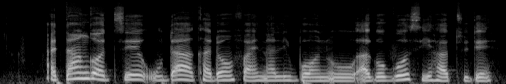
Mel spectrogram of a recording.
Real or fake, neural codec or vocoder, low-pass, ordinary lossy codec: real; none; 19.8 kHz; none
